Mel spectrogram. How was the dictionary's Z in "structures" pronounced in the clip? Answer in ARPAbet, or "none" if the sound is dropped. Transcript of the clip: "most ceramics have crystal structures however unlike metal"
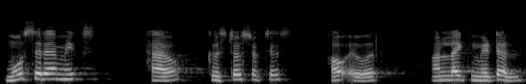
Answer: S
